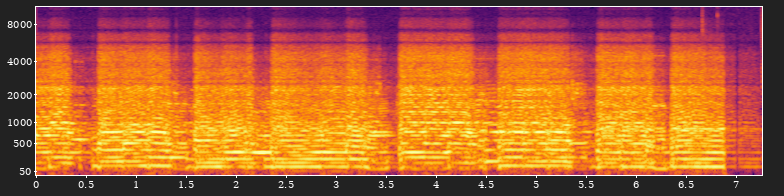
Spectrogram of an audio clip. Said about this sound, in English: I have the recording with the insert effect from the distortion applied, but on top of that, I've now sent that signal, that audio recording, to the send effect, which is the chorus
